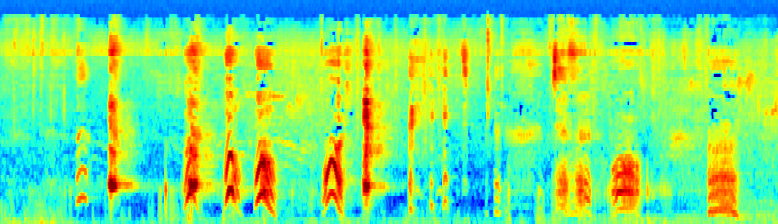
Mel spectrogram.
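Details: Puppies cared for at home: a series of short whining yelps with arched, bending pitch, about ten cries in ten seconds, some rougher and lower toward the end, with faint speech in the background.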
